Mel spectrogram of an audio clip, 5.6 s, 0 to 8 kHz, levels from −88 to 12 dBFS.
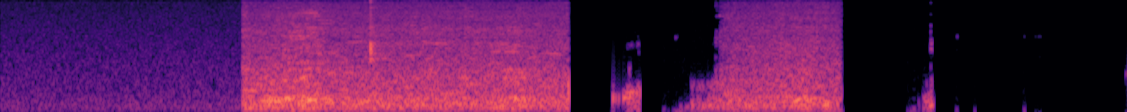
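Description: From 2.85 s to 3.62 s the speech drops sharply, by about 40 dB at its deepest, over roughly 0.7 s. The same happens again from 4.21 s through the end of the clip, about 1.5 s affected. This is speech suppressed in double talk, likely caused by an echo canceller that could not tell the near talker from far-end echo and attenuated both, leaving the speech turned down.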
